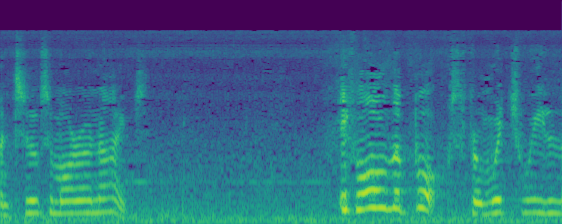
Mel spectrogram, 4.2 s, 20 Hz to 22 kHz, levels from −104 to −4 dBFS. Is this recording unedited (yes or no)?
yes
